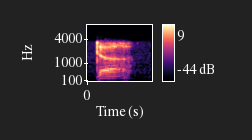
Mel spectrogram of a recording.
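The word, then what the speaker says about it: duh (德): They also all thought you had, when you were in that state, this power that unfortunately in modern Mandarin is pronounced duh, which my students always kind of laugh at when I say in class. That's unfortunately how it's pronounced.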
